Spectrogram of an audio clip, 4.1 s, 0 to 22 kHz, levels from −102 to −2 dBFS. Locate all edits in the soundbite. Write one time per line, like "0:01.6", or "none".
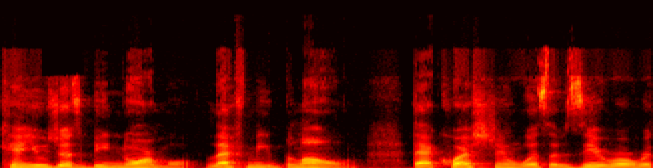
none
